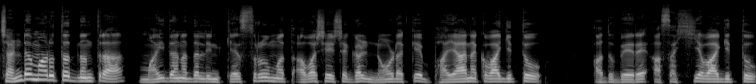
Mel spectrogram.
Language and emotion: Kannada, disgusted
